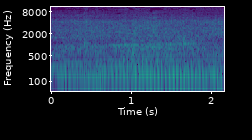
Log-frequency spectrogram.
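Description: Small motorcycle engine running steadily close by, a low, evenly pulsing sound, with a faint high whine over it.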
